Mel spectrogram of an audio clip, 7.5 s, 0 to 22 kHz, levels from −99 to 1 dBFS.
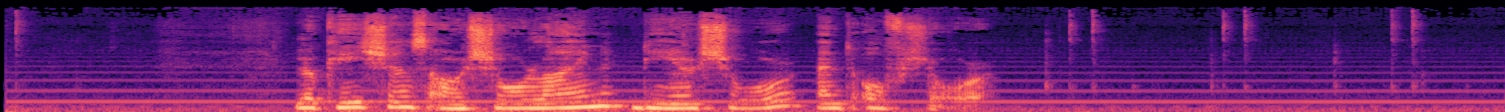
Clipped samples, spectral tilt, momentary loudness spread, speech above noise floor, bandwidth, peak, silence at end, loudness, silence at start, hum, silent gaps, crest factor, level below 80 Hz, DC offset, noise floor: under 0.1%; -4.5 dB/octave; 25 LU; 25 dB; 15.5 kHz; 0 dBFS; 0 s; -14 LUFS; 0.05 s; none; none; 16 dB; -42 dBFS; under 0.1%; -38 dBFS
